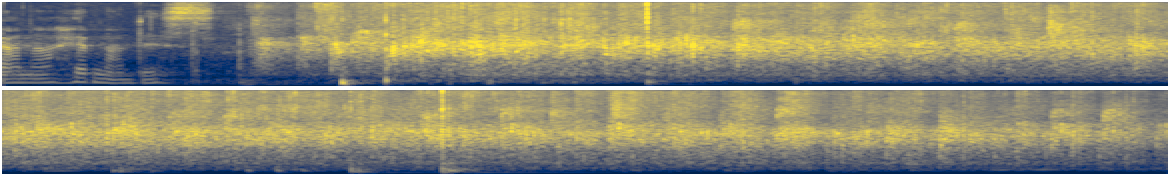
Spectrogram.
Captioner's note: applause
